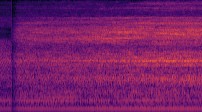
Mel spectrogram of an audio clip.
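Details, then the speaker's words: Chaser after a camshaft swap and turbo install, first start: a steady, even low idle with no whistle, flutter or knock; idle looks good, though shortly after, smoke, a hose smell and dripping are noticed and the engine is shut off. "Oh no, it's here. It's the idle. Okay. It looks good."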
